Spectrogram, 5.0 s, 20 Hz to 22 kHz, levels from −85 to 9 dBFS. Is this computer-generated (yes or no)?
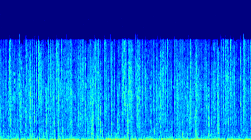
no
